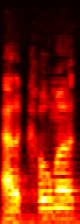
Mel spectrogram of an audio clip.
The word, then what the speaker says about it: Atacama: to be the atacama i believe i'm pronounced at a coma desert in northern chile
